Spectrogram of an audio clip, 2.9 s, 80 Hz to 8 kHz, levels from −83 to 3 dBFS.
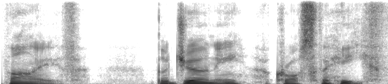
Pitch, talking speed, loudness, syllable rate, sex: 105 Hz, 105 wpm, -17 LUFS, 4.1 syllables/s, male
